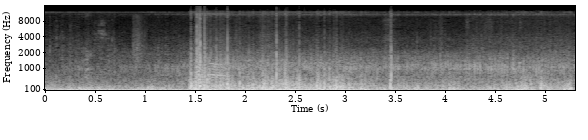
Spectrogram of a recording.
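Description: Wind blusters outdoors, rumbling steadily against the microphone.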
